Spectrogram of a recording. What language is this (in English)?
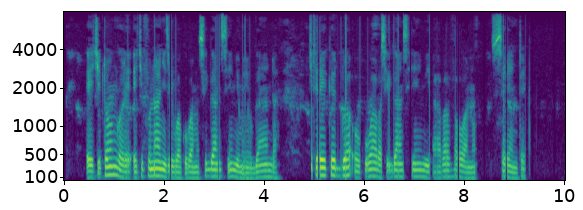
Ganda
